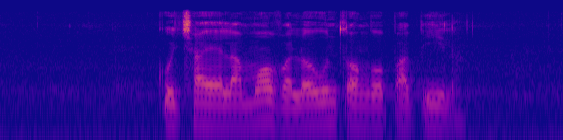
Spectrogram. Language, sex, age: Tsonga, male, 19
